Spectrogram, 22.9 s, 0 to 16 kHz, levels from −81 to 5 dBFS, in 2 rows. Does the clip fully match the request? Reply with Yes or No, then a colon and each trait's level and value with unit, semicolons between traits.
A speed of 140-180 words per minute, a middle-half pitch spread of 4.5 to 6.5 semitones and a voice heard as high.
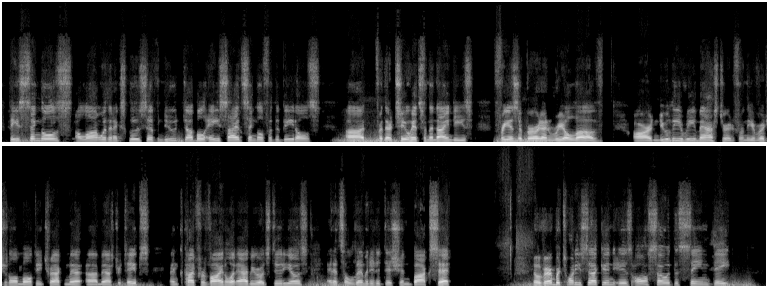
No: average, 165 wpm; average, 5.0 semitones; medium, 160 Hz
